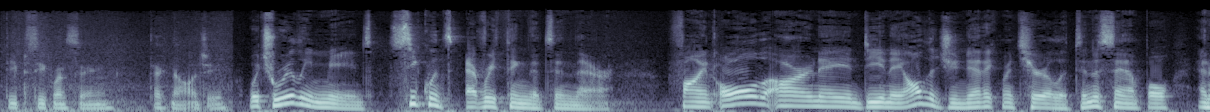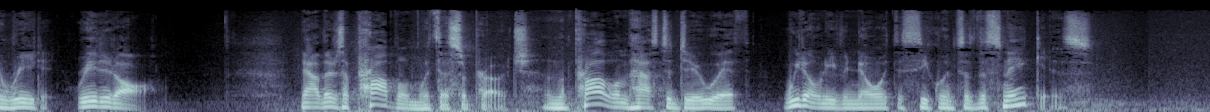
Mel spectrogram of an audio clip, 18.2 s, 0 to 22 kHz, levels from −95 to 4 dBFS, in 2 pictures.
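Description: The signal holds together throughout, with no audible faults anywhere in the sound.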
